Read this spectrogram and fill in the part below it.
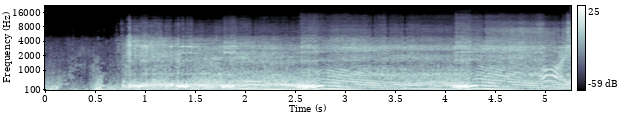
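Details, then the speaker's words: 1986 Suzuki LT250R two-stroke ATV revived after years sitting, with broken pickup-coil wires fixed for intermittent spark: crisp, eager blips falling back cleanly with no misfire while clearing smoke from the pipe; normal revving. "She sounds snappy now, baby."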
